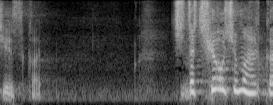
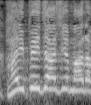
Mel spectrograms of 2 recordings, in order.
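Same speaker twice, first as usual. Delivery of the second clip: higher, louder mother's order; mother scolding; 6 semitones higher, 5 dB louder than usual. Retold or imitated. Mother scolding her child about the iPad, higher and louder. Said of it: "그 아이패드에".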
